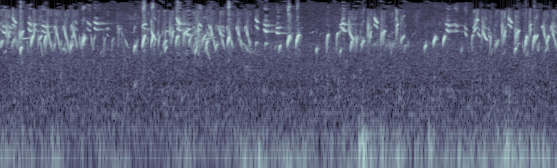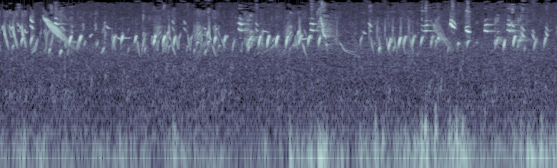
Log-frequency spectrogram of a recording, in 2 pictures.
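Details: European goldfinches chirping as a group, calls meant to draw males out of silence into song. Steady streams of high twitters and quick trills continue throughout, with low thumps scattered underneath.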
